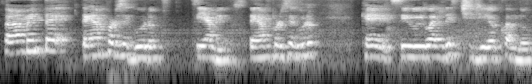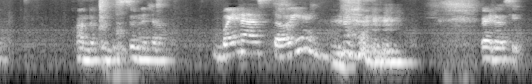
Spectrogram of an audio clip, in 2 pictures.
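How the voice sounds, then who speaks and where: A woman co-hosting a podcast in casual chat, telling stories animatedly and acting out quoted voices with big pitch jumps, laughing often. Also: normal speed, pauses often. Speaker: podcast co-host. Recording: echoey room, distant mic, faint noise.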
